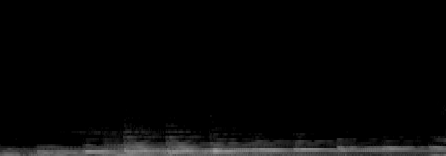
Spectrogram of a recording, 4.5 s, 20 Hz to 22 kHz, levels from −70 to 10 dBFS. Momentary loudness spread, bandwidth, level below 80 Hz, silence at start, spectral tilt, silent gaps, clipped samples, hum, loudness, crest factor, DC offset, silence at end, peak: 8 LU; 10 kHz; -60 dBFS; 0 s; -7 dB/octave; none; under 0.1%; none; -34 LUFS; 16 dB; under 0.1%; 0 s; -18 dBFS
